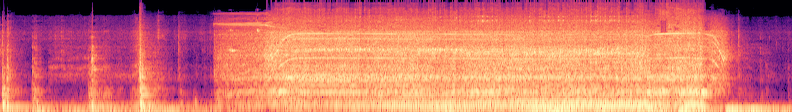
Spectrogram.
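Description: A power drill fitted with a big long drill bit bores a hole through wood for a rustic sconce, starting with a few clicks and handling noises before a loud, steady whirring grind that holds for several seconds, then winds down.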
